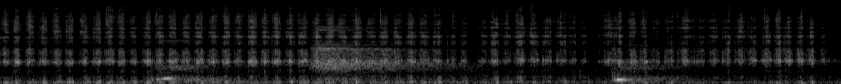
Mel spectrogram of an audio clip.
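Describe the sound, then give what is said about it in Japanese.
A toothbrush scrubs the back molars on the right side of the mouth. The rapid, continuous back-and-forth rasping is quiet and steady, with fine rhythmic strokes running throughout. “右の奥歯に向けて磨いていきます。ゴシゴシゴシゴシ、”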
